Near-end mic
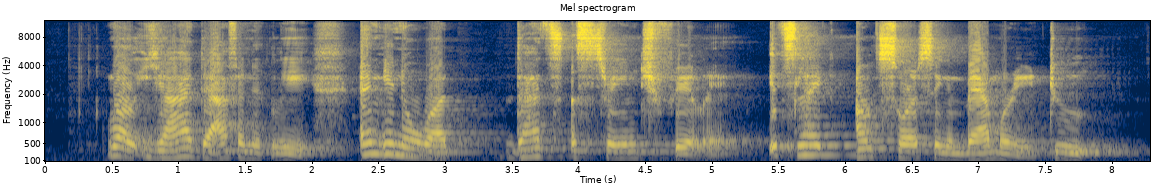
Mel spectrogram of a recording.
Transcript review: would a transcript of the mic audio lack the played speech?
No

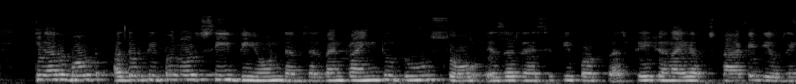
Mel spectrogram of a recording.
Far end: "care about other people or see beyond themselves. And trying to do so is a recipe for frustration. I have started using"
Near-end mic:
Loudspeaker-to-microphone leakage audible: Yes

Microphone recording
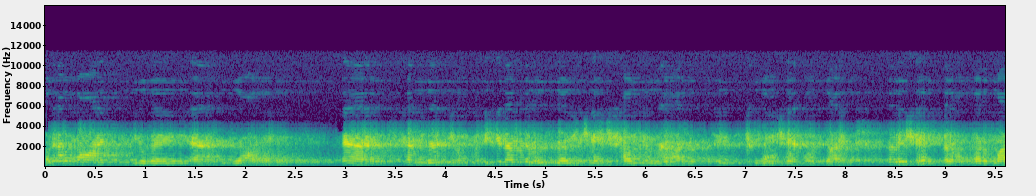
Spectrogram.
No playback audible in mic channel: No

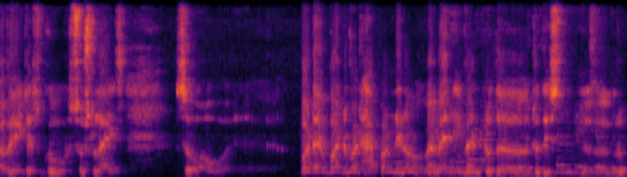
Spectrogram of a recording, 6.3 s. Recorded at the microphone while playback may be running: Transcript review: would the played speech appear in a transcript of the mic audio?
Yes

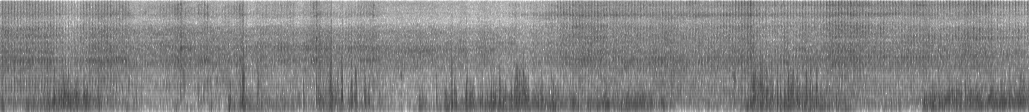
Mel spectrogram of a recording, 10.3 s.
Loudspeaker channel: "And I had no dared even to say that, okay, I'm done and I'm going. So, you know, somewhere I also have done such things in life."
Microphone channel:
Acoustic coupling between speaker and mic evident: No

